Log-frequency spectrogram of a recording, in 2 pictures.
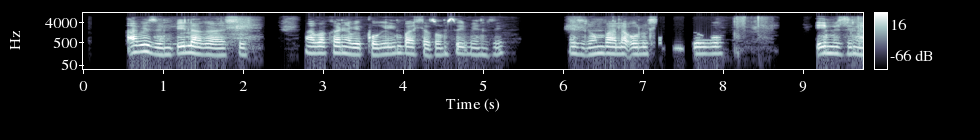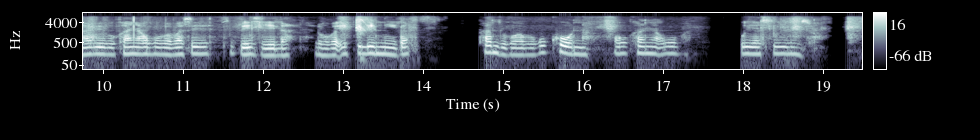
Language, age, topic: North Ndebele, 36-49, health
